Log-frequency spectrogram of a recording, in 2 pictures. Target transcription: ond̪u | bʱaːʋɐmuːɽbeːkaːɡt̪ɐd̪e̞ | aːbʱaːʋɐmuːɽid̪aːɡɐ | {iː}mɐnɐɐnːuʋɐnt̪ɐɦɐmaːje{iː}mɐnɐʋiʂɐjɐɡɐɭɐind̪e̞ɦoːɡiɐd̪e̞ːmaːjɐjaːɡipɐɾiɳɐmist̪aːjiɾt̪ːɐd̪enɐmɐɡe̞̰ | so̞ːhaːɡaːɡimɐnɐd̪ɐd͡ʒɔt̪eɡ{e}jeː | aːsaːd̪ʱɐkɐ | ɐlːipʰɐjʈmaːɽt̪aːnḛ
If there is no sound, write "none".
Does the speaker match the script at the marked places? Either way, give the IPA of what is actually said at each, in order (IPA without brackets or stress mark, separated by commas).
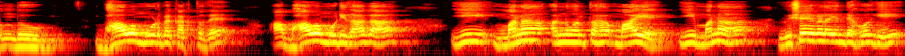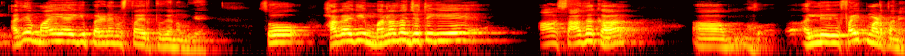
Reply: iː, iː, e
